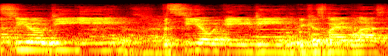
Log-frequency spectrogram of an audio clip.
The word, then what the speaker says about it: Coady: I love the spells not Co de the Coad because my last name is spelled VM Cody Coad why anyway now you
